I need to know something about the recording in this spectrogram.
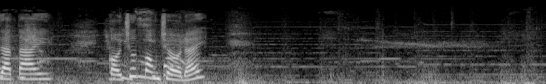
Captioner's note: sniffs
